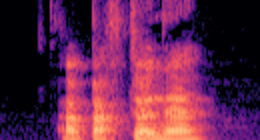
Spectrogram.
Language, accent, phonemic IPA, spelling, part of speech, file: French, Canada, /a.paʁ.tə.nɛ/, appartenait, verb, LL-Q150 (fra)-appartenait.wav
- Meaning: third-person singular imperfect indicative of appartenir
